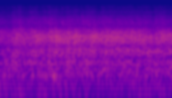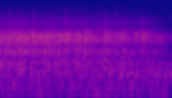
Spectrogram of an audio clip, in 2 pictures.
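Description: Audience applause fills a State of the City address hall in Little Rock, a steady, even wash of clapping that holds for about five seconds with no voices over it.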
